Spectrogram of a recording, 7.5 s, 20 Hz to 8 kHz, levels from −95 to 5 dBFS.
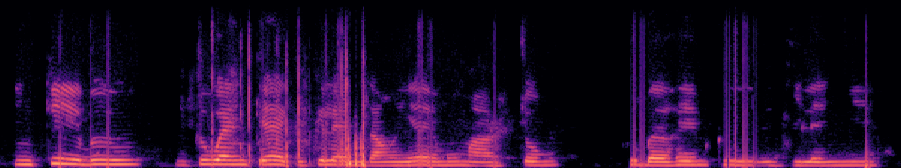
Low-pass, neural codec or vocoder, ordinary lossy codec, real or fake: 7.2 kHz; none; Opus, 24 kbps; real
